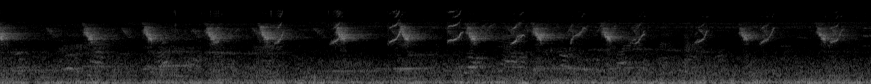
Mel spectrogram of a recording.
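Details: Nestling Streak-eared Bulbul, four days old, Ubon Ratchathani, Thailand, April 6, 2023. High, short upswept chirps repeat about every two-thirds of a second, fairly steady, over faint low background noise.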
